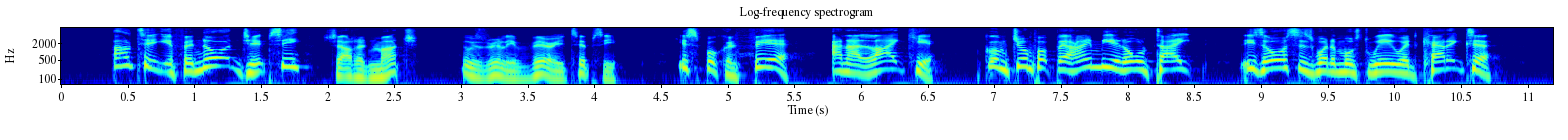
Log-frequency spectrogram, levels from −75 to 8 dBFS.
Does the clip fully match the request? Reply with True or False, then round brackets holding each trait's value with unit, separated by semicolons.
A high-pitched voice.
True (215 Hz)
